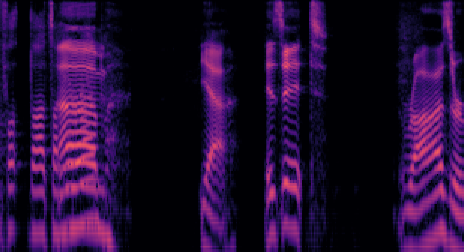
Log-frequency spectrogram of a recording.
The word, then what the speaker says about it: Ra's: um yeah is it ra's or race so I've heard arguments for both yeah I always grew up thinking it was racial right because I mean traditionally in the comics it is pronounced race but because uh racial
